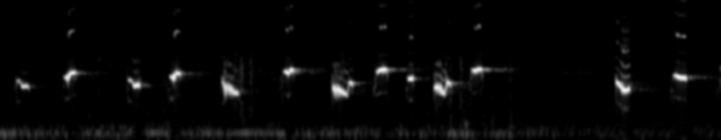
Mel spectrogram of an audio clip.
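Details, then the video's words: Yellow-vented bulbul song from a response lure: loud, slurred chirps in irregular clusters with a short lull before final notes, over a low steady hum. "PANCINGAN TRUCUK JANGAN Di Ragukan Langsung Nyaut"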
